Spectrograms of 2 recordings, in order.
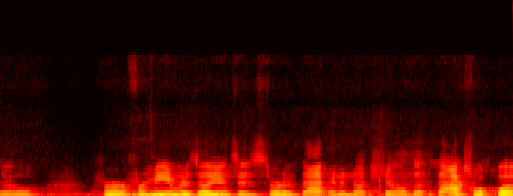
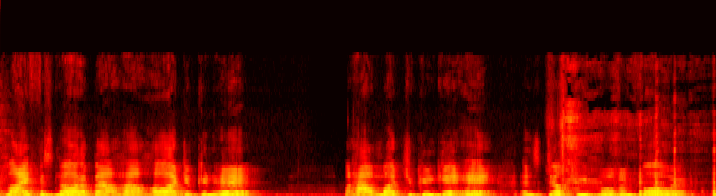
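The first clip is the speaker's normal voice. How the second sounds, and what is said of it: Sylvester Stallone as Rocky impression. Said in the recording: “my best Sylvester Stallone Rocky impersonation ... Wow, you did good ... Yeah, well, pretty good.”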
